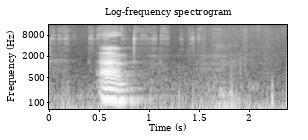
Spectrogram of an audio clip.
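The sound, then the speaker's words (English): Handwriting of a single word, with scratchy strokes across the writing surface that run through the whole moment at a steady, fairly even level. “So I just want to write, I'm going to write tassels here because we'll come back to tassels.”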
